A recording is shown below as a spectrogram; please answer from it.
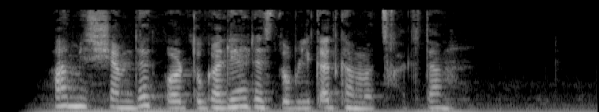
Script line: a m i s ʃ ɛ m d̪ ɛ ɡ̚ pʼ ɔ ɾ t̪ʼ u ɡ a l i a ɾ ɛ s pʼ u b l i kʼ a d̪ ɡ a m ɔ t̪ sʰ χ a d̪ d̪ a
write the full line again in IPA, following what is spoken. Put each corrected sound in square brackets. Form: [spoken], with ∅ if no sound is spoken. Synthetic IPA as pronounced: a m i s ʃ ɛ m d̪ ɛ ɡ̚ pʼ ɔ ɾ t̪ʼ u ɡ a l i a ɾ ɛ s pʼ u b l i kʼ a d̪ ɡ a m ɔ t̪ sʰ χ a d̪ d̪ a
